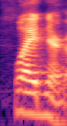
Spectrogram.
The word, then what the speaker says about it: Weidner: how do you say your last name before Widener okay that's what I would have said but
